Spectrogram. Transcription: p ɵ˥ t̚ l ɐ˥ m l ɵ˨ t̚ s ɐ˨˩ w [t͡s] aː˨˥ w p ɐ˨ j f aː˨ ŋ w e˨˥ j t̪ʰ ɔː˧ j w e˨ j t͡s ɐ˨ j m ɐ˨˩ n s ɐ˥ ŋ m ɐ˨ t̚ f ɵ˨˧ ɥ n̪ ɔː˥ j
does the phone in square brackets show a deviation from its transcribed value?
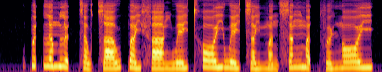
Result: no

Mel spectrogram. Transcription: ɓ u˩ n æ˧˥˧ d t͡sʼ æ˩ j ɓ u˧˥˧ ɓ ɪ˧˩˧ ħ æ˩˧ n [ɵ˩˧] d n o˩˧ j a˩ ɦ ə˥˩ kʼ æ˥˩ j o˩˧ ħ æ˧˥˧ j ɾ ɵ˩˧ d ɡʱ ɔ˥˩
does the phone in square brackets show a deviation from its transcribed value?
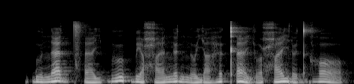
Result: yes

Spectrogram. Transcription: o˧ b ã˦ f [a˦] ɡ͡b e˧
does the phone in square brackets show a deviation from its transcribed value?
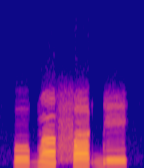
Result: no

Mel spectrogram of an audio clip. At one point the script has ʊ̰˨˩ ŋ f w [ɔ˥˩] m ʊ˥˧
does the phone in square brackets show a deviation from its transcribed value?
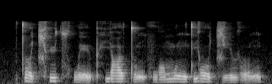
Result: yes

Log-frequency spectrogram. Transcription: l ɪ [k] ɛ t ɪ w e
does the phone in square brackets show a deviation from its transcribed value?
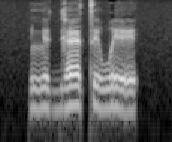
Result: yes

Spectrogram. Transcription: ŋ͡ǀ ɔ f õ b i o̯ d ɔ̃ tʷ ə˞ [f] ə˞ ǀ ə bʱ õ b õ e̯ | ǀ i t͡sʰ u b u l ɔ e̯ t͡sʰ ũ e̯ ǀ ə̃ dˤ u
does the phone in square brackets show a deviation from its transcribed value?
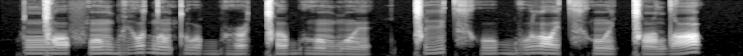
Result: yes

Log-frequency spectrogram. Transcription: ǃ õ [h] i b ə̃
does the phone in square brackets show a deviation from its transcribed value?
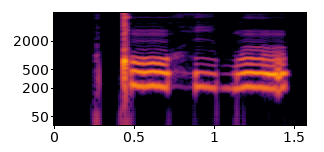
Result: no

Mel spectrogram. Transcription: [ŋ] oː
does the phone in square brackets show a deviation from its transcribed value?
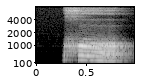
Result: yes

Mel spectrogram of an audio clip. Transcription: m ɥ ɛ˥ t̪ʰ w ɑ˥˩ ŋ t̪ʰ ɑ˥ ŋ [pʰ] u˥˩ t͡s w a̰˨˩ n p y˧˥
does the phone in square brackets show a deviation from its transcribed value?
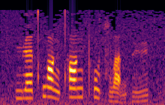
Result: no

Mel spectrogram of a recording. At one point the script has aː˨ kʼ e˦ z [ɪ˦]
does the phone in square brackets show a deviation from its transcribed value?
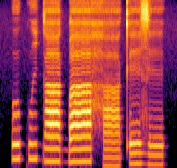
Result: no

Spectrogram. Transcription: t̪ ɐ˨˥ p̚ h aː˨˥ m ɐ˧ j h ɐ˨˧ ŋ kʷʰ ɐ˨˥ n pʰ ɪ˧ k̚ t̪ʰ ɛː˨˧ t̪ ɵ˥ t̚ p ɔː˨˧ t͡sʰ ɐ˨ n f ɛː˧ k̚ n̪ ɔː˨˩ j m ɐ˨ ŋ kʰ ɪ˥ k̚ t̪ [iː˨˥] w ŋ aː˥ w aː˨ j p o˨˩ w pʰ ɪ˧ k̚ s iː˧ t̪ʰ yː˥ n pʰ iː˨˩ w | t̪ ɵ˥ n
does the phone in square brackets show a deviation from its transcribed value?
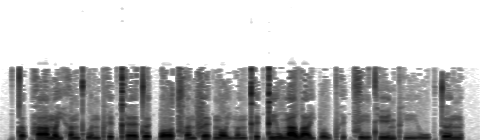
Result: yes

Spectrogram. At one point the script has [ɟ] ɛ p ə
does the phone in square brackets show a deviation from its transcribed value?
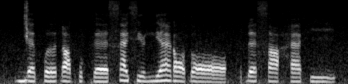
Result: no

